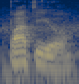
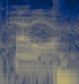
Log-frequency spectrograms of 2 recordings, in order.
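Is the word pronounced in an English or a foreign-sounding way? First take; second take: foreign; English. First: The word is pronounced with a foreign-sounding accent. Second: The word is pronounced with a plain English accent. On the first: The speaker calls it wrong. "I don't say patio" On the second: The speaker calls it right. "I say patio"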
